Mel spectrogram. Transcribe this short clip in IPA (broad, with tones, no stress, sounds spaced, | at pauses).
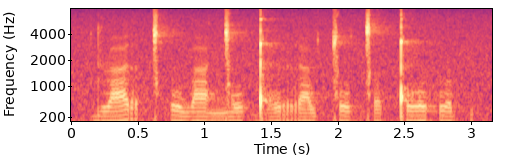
d ɹ a˨˥ r ǀʰ o˧˩ w a˧˩ ŋ͡ǀ o˨˥ ɡ͡ǃ o˩˧ r a˩˧ w ǀ o˧˩ ǀ ʌ˩˧ ǃ o˦˥ χʷ ʌ˦˥ kʷ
